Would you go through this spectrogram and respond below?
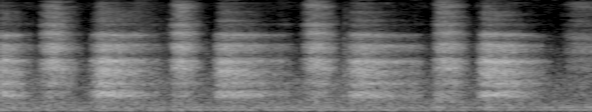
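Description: A person imitates labored, gasping breathing, a steady run of about eight rough, breathy inhales and exhales in quick rhythm, close and fairly loud with no other sound.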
